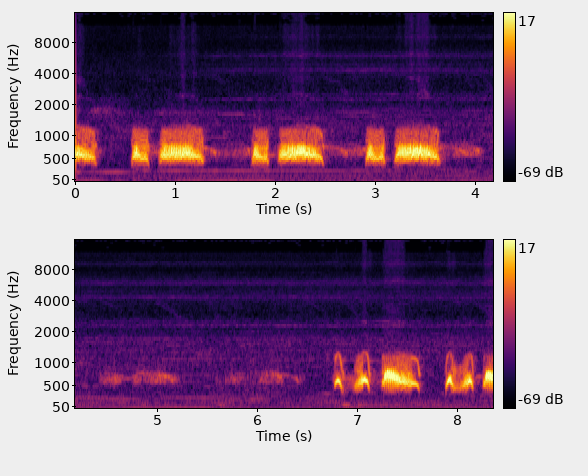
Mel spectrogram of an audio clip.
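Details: Spotted dove giving the urging 'thúc gù' coo, used to stir up wild doves. Low mellow coos come in phrases: a quick doubled note, then a longer falling one. A quiet pause in mid-clip, then more phrases close the recording.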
